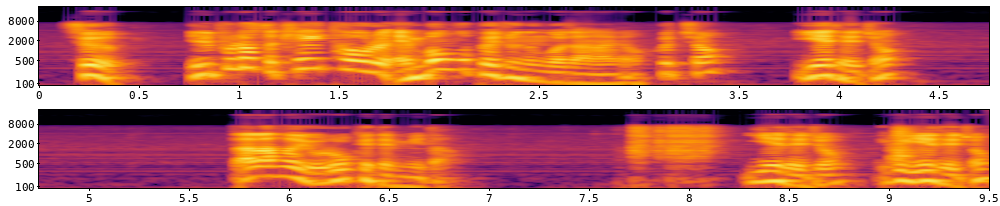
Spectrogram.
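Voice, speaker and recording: A man's high voice with very wide pitch swings and long, frequent pauses. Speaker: chemical engineering tutor. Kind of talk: lecture. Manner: fast.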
